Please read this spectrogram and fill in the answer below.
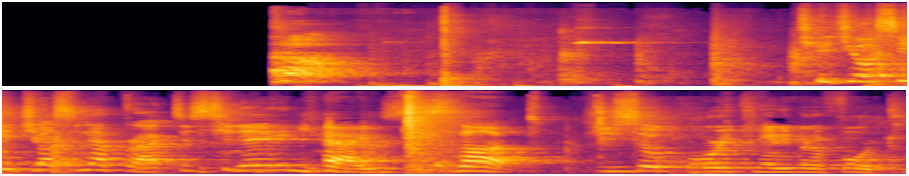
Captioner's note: locker slamming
